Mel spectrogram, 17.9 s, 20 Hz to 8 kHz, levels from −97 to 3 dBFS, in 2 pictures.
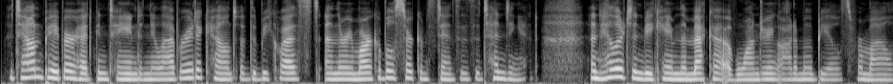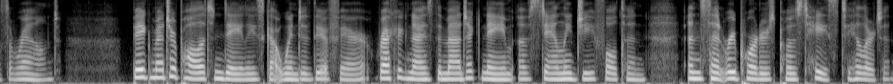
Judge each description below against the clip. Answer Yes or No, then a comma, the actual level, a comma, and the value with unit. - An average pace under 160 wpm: No, average, 170 wpm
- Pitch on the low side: No, high, 215 Hz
